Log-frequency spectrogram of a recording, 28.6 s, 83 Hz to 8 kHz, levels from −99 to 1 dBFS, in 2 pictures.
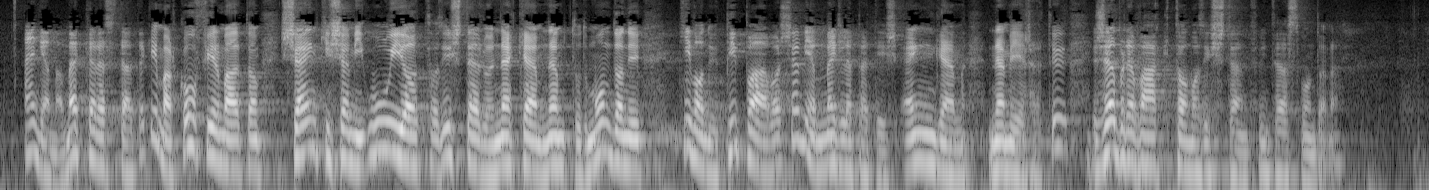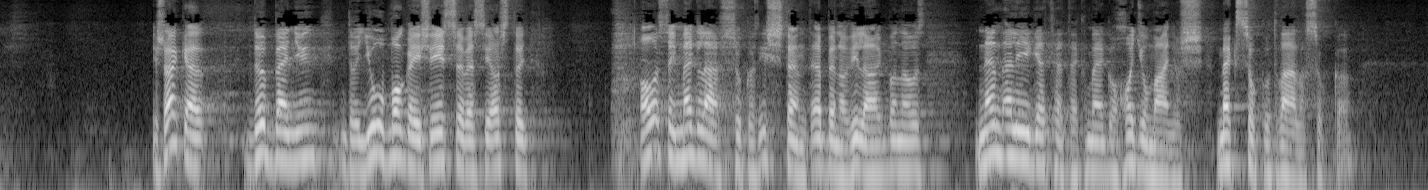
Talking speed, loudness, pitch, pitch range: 120 wpm, -21 LUFS, 140 Hz, 125-160 Hz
